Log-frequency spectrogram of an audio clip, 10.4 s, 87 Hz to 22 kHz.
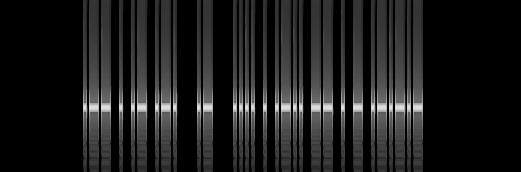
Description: Morse code, heard as a keyed tone, about 20 wpm, 700 Hz. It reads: WEAR A HELMET.
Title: Easy Sentences with Hints - 20wpm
